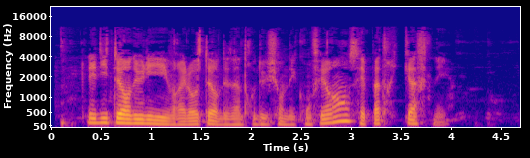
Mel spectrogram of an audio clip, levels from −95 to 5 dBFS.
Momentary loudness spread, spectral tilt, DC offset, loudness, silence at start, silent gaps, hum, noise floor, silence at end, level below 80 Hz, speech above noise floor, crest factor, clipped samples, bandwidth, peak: 15 LU; -6 dB/octave; under 0.1%; -22 LUFS; 0.1 s; none; none; -61 dBFS; 0.75 s; -48 dBFS; 40 dB; 22 dB; under 0.1%; 11.5 kHz; 0 dBFS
